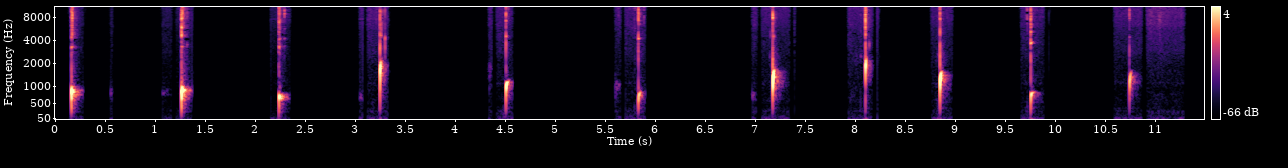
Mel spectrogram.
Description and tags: BUBBLES POPPING
Raw sound
I made some popping noises recorded them with Stereo Matched Oktava MC-012 Cardioid Capsule XY Array.
bubble, cartoon, environmental-sounds-research, field-recording, human-sound, sound-effect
